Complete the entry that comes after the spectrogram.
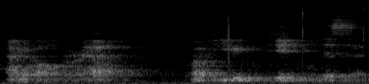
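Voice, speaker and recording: A forlorn, abandoned creature from a horror game, played by an actor, speaks slowly from far away. The halting plea is drowned in long cavernous reverb. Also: close to an everyday voice. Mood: forlorn pleading. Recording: echoey long reverb, distant, faint noise.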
